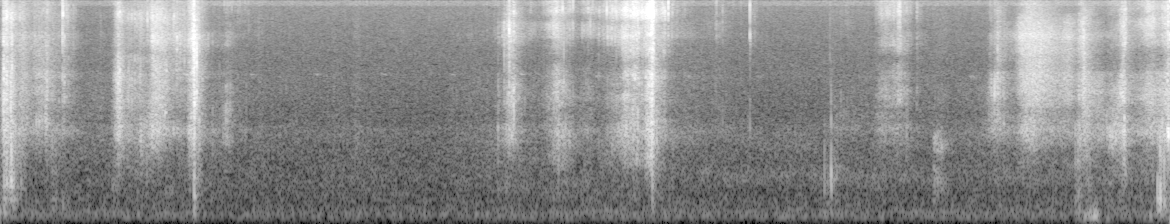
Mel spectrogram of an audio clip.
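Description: Footsteps crunching on dry leaf litter and twigs: a few steps, a pause of about two seconds, then more steps, quickening near the end.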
